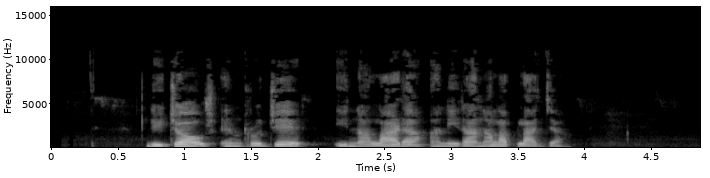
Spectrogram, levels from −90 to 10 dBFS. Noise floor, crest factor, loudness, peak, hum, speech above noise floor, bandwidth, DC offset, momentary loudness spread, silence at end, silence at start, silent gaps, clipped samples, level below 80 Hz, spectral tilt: -72 dBFS; 20 dB; -26 LUFS; -6 dBFS; none; 47 dB; 10.5 kHz; under 0.1%; 9 LU; 1.05 s; 0.7 s; none; under 0.1%; -78 dBFS; -6.5 dB/octave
